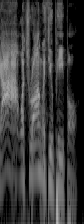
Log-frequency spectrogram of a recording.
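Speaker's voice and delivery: exasperated outburst, imitating an angry teacher; hammed-up scolding; mock angry. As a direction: burst out in mock frustration. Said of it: "like, angrily".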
